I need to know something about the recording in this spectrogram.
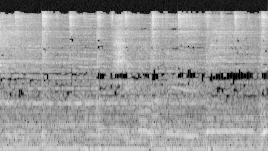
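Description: Live pop ballad played by a band with drums, bass, electric guitar, keyboards and a violin section, with a held melody line over a steady bass.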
